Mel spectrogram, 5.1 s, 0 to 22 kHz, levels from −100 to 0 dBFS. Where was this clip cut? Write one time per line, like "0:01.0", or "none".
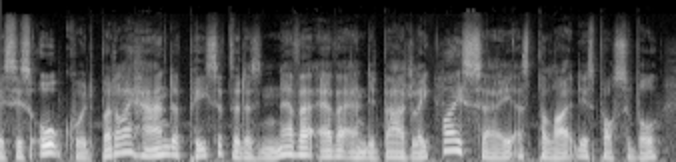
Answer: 0:01.0
0:01.7
0:03.3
